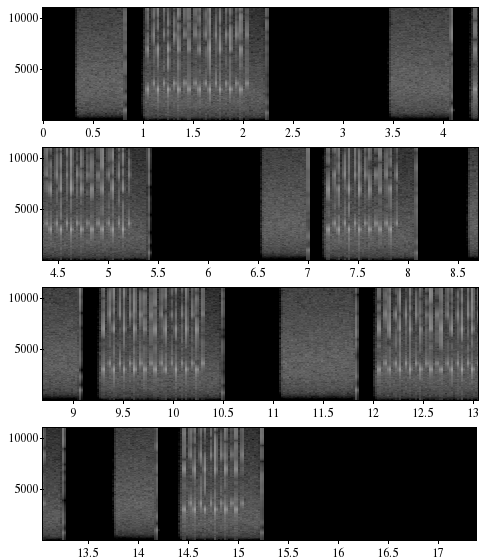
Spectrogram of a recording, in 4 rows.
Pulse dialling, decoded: 0 9 7 0 0 6

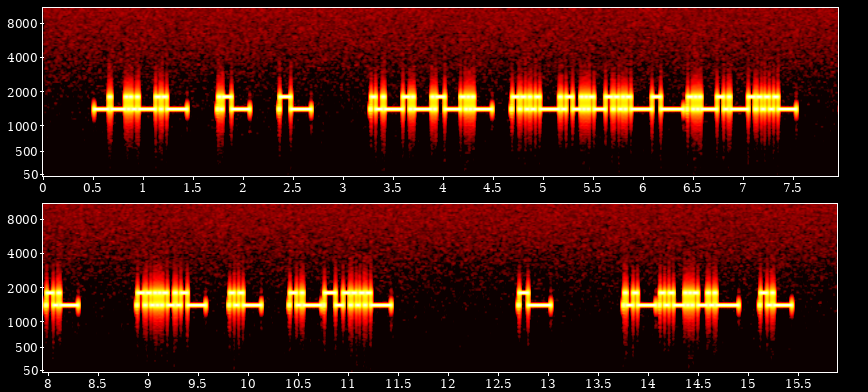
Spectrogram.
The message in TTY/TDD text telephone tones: FLETCHER WAS BORN IN SAINT LOUIS,

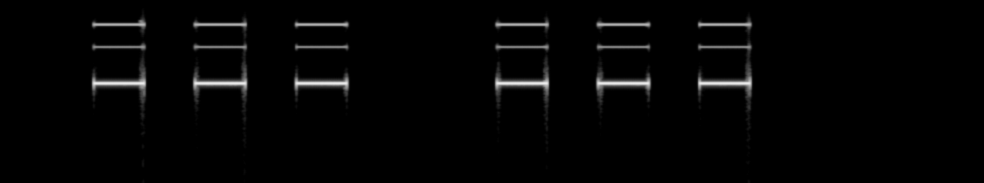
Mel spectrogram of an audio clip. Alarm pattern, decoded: temporal three

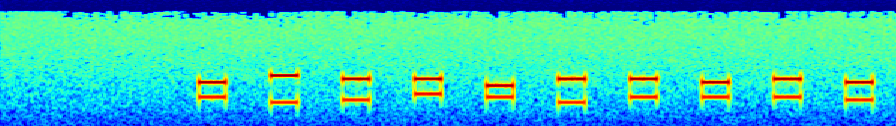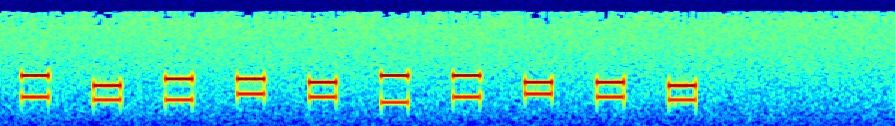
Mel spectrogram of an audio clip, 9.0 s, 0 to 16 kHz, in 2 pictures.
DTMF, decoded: 8A6#739895C46#8AC084

